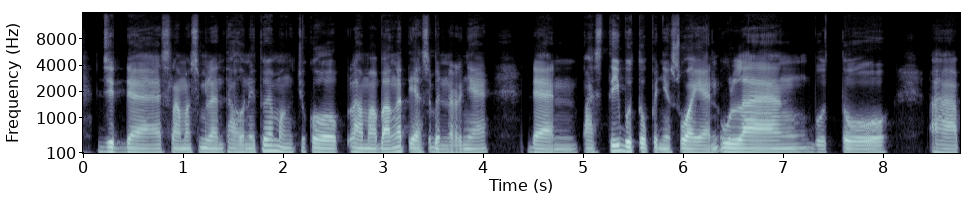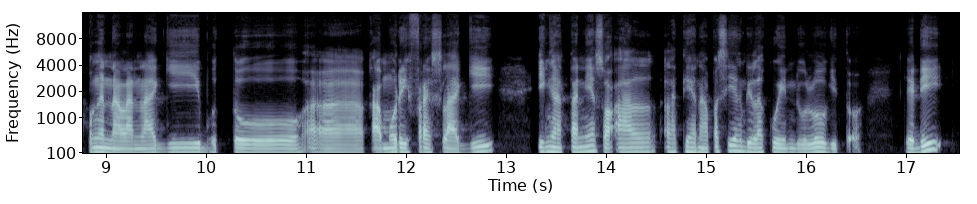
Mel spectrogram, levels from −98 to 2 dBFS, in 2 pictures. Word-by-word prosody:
jeda 105 -4 0
selama 105 0 -2
9 105 -2 -1
tahun 105 -1 -2
itu 150 - 0
emang 120 -7 -1
cukup 105 -3 0
lama 105 -3 +1
banget 105 +6 +2
ya, 110 -2 +2
sebenarnya. 95 +1 -3 0.4
Dan 95 -3 -1
pasti 105 +7 0
butuh 120 -3 +3
penyesuaian 100 -2 0
ulang, 105 -1 +2
butuh, 95 -1 -1 0.4
eee, 100 -2 -2
pengenalan 100 -4 +3
lagi, 110 +2 0
butuh, 105 -1 0
eee, 100 0 -1
kamu 105 0 +2 0.2
refresh 110 0 -2
lagi 110 +8 +1 0.4
ingatannya 120 +1 +2
soal, 115 -1 +1
"Latihan 120 0 -1
apa 125 +3 -3
sih 145 +2 +1
yang 135 - -1
dilakuin 110 -2 0
dulu." 105 +3 +2
gitu. 100 - -9 0.4
Jadi, 140 - +3
105 Hz, 120 wpm, -24 LUFS, 100-115 Hz, 0.4 s, butuh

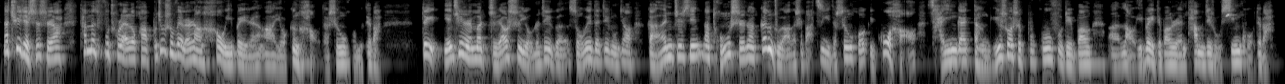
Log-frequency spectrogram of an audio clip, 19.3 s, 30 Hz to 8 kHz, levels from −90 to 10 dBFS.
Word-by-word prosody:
那 260 - +3
确 320 +2 +4
确 195 - +7
实 195 +3 +1
实 185 -5 +1
啊， 175 +1 0 0.2
他 255 - -4
们 275 0 +3
付 235 -1 -5
出 200 -1 -6
来 180 - +5
的 165 - +2
话， 160 -1 -1
不 165 +5 -9
就 285 - -2
是 250 -3 0
为 210 -2 +1
了 145 - +2
让 145 -4 +1
后 155 +2 +1
一 115 0 +2
辈 115 -2 -2
人， 95 +2 -7
啊， 110 -1 -4
有 95 0 -9
更 - - 0
好 - - -8
的 - - -15
生 120 0 0
活 120 - -16
吗？ - - -10
对 - - -6
吧？ - - -7 0.6
对， 215 - +3
年 165 +5 +5
轻 230 +2 +3
人 170 - +6
嘛， 165 0 +4
只 115 -5 -4
要 - - +2
是 - - +1
有 - - -1
了 115 - -4
这 155 +3 +1
个， 105 -3 -7
所 120 -3 -4
谓 165 +4 +2
的 145 -2 -2
这 150 +2 -3
种 115 -4 -4
叫 125 -2 -5 0.2
感 105 +2 -1
恩 180 +4 +3
之 190 0 +1
心， 195 +2 +3
那 190 -3 +1
同 180 +5 -1
时 160 -7 +2
呢， 180 0 +3
更 305 - +7
主 - - -2
要 - - -4
的 - - -10
是 - - -6
把 - - -9
自 155 - -3
己 125 - -2
的 110 - -11
生 175 +10 +1
活 145 -3 -3
给 115 - -10
过 - - +3
好， - - -7
才 - - -3
应 145 +3 +4
该 145 0 +2
等 120 -10 -4
于 95 - +1
说 195 +3 +2
是 150 - 0
不 140 0 -10
辜 155 +5 +1
负 160 - -4
这 115 -2 0
帮， 120 +2 0 0.2
呃， 105 0 -9
老 115 -4 -4
一 110 - -5
辈 150 -4 +4
这 120 - -6
帮 115 0 0
人， 110 -1 -2
他 130 - -2
们 120 - +2
这 115 +1 -1
种 - - -8
辛 135 0 +4
苦， 125 - -10
对 - - -5
吧？ - - -9
150 Hz, 310 characters per minute, -24 LUFS, 120-180 Hz, 0.6 s, 确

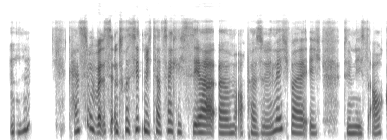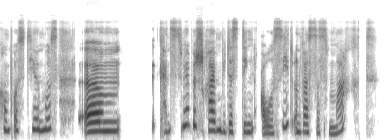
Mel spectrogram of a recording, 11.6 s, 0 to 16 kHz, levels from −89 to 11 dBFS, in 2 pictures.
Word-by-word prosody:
Mhm. 215 +8 -3 0.6
Kannst 240 +3 -3
du 300 -3 0
weil 210 - +9
das 220 - -4
interessiert 275 +4 0
mich 240 -5 +3
tatsächlich 225 -2 -2
sehr, 205 0 +5
ähm, 190 0 0
auch - - -5
persönlich, 190 - -2
weil 190 -3 +1
ich 185 0 -5 0.4
demnächst 185 -2 -5
auch 175 +4 -3
kompostieren 270 +1 -4
muss. 290 +2 -2 0.4
Ähm, 245 +2 +7 0.6
kannst 240 +7 -6
du 385 - 0
mir 410 - 0
beschreiben, 265 -9 +3
wie - - -6
das 225 -1 -3
Ding 215 0 -4
aussieht 345 - -3
und 225 -2 -4
was 215 -1 -2
das 190 - -10
macht? 245 - -8
230 Hz, 160 wpm, -23 LUFS, 195-265 Hz, 0.6 s, weil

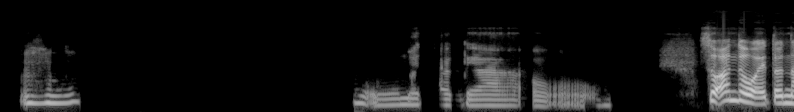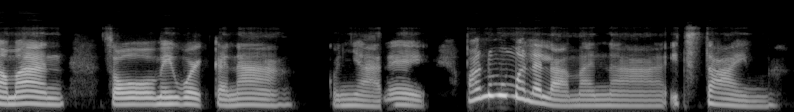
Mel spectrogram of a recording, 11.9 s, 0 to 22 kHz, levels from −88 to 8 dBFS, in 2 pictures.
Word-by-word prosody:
Mhm. 235 +2 -6 2.1
Oo, 185 -5 -11
matiyaga, 170 -2 -10
oo. 150 -2 -14 0.7
So - - +3
ano, 290 -7 +8
eto 210 +3 +4
naman. 210 -3 +3 0.3
So, 195 0 +1
may 210 0 +2
work 200 -3 -1
ka 175 -2 -4
na 180 -1 -3 0.3
kunyari, 170 +1 -6 0.2
paano 365 +8 +1
mo - - +8
malalaman 170 - -1
na 170 -1 -7 0.3
it's - - -7
time 170 -7 -5
190 Hz, 100 wpm, -21 LUFS, 170-215 Hz, 2.1 s, ano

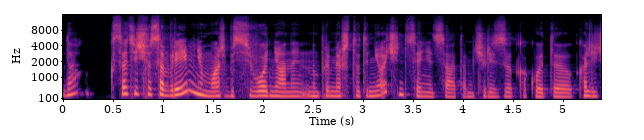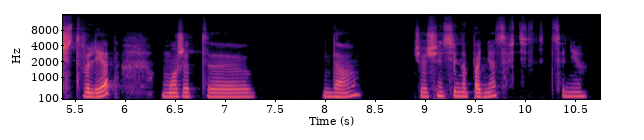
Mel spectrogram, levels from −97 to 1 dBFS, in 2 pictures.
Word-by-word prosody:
Да, 250 +6 0 0.3
кстати, 285 +1 +3
ещё 275 - +6
со 255 0 +8
временем, 260 - +6
может 195 +1 +2
быть, 200 - 0
сегодня 200 -1 +3
она, 185 0 -1
н 185 - -6
например, 190 0 -2
что-то 200 +2 -1
не 205 - 0
очень 260 - +1
ценится, 180 -9 -3
а - - -5
там 165 0 -10
через 170 -2 -3
какое-то 170 -2 -3
количество 185 -2 0
лет 170 +3 0 0.4
может, 170 0 -2
э, 160 -1 -5 0.7
да, 170 +1 -5 0.6
очень-очень 175 +2 -3
сильно 180 -1 -3
подняться 170 +3 -4
в - - -10
ц - - -12 0.2
в - - -19
цене. 180 -1 -9
185 Hz, 175 wpm, -31 LUFS, 170-200 Hz, 0.7 s, со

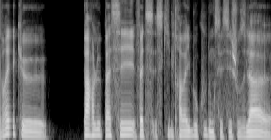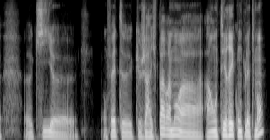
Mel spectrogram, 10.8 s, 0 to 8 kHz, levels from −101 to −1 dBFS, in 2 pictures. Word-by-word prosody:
vrai 140 +8 +1
que, 100 - -1 0.7
par 125 -1 +5
le 125 0 -1
passé 125 +1 +1
fait 110 +3 +1
ce 105 - -3
ce 100 - -3
qui 115 - -9
me 110 - -6
travaille 110 0 0
beaucoup 110 +4 -6
donc 100 -4 -2
c'est 95 - -6
ces 95 +2 -5
choses-là. 105 +3 +3
Heu, 85 -3 -2 0.5
heu, 85 - -7
qui, 105 +2 -1
heu, 85 +3 -4 0.6
en - - -11
fait, 105 -2 -1
heu, 90 -1 -2
que 95 - -7
j'arrive 90 0 -2
pas 140 -1 +3
vraiment 120 -3 +3
à 90 -3 -1
à 95 - -3
enterrer 115 +4 +5
complètement. 110 - 0
105 Hz, 170 wpm, -23 LUFS, 95-120 Hz, 0.7 s, par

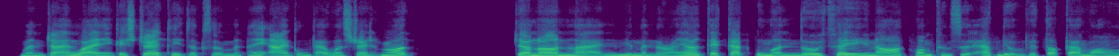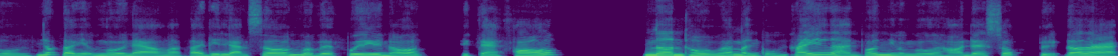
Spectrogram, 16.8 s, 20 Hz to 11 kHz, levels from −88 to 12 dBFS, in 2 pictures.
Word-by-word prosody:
mình 200 -3 -3
trải 195 +5 +1
qua 245 -4 +4
những 200 -1 -5
cái 250 +3 -3
stress 285 +5 +1
thì 245 -7 -3
thật 200 -1 -10
sự 185 -1 -7
mình 195 0 -8
thấy 250 +5 -3
ai 230 -3 +2
cũng 205 +2 -7
trải 200 -1 -3
qua 230 +1 -4
stress 255 +4 -4
hết. 295 +5 +3 0.8
Cho 240 -1 +3
nên 240 -1 +4
là 195 -3 +1
giống 215 +6 -4
như 270 - 0
mình 215 -6 -2
nói 200 +6 -4
á, 295 +1 +3
cái 295 -1 +2
cách 300 +3 0
của 235 - -1
mình 230 -5 0
đôi 235 +2 +2
khi 255 -1 +1
nó 235 +4 +3
không 255 -2 0
thực 205 -4 -7
sự 190 - -5
áp 270 +8 -3
dụng 195 -7 -2
cho 225 - -6
tất 340 +5 -2
cả 200 -1 +1
mọi 185 -5 -2
người, 180 -2 -6
nhất 350 +7 0
là - - +4
những 190 +6 -3
người 210 -5 0
nào 180 -2 0
mà 175 -1 -4
phải 195 +2 0
đi 225 0 0
làm 190 -5 +1
sớm 230 - +1
rồi 250 - +1
về 190 -2 0
khuya 235 -1 +3
nữa 215 +7 0 0.3
thì 200 - -5
càng 180 -2 -2
khó. 275 +11 +3 0.6
Nên 275 0 +6
thường 210 -7 +1
á 250 +6 0
mình 245 -9 +1
cũng 185 +7 -7
thấy 280 +5 +2
là 320 - +1
có 275 - +1
nhiều 280 -9 +2
người 185 -1 -4
họ 180 -1 -3
đề 195 -1 -2
xuất 320 - -4
việc 200 +2 -5
đó 255 +3 +4
là 215 -11 +4
230 Hz, 270 wpm, -23 LUFS, 195-260 Hz, 0.8 s, Nên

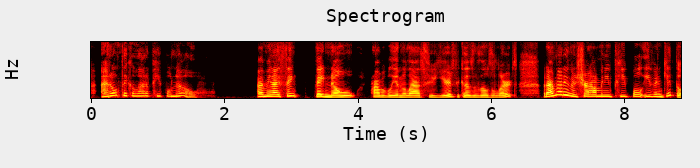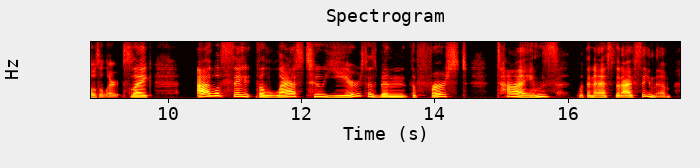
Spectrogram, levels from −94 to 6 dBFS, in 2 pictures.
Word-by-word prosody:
I 245 +1 +1
don't 365 +6 -3
think 360 -1 -4
a - - -3
lotta 320 +1 -5
people 310 -3 -11
know. 305 +5 -6 0.9
I 255 - +6
mean, 280 +2 +3
I 275 - +7
think 320 +2 -3 0.2
they 225 0 +5
know 195 -2 +3 0.2
probably 195 -3 0
in 180 - -3
the 175 - -3
last 180 +1 +2
few - - -8
years 185 +5 -1
because 200 -3 -2
of 185 - -6
those 185 -2 -3
alerts, 175 - -2 0.4
but - - +6
I'm - - +10
not 465 +1 +2
even 315 -10 +3
sure 260 +4 +2
how 280 0 +2
many 280 -1 0
people 265 +1 -5
even 250 -3 0
get 370 - -5
those 170 -1 -3
alerts, - - -10
like, 205 -2 +2 0.7
I 275 - +10
would 355 +1 +1
say 265 -5 -3
the 210 0 +2
last 200 +6 +1
2 235 0 -3
years 195 - -3
has 240 -6 -3
been 210 +1 0
the 195 - -6
first 225 +6 -4 0.4
times 220 0 0 0.3
with 180 -1 -10
an 190 0 -2
S, 180 +3 -2
that 200 -1 -1
I've 190 -1 +4
seen 240 +2 -5
them. 200 +1 -12
220 Hz, 185 wpm, -22 LUFS, 190-275 Hz, 0.9 s, I'm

